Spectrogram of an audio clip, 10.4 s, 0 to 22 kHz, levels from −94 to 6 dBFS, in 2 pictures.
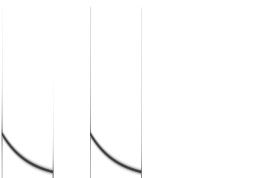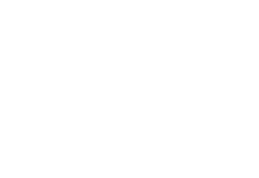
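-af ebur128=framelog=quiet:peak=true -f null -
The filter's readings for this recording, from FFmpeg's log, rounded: Integrated loudness:
  I:         -18.0 LUFS
  Threshold: -28.3 LUFS
Loudness range:
  LRA:        12.5 LU
  Threshold: -42.0 LUFS
  LRA low:   -31.4 LUFS
  LRA high:  -18.9 LUFS
True peak:
  Peak:      -15.3 dBFS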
